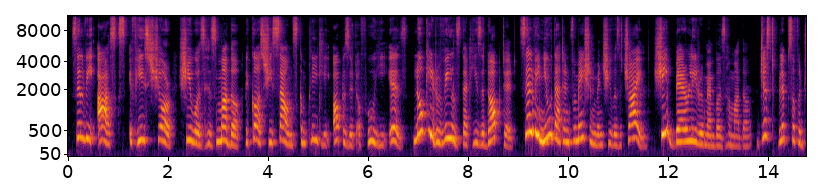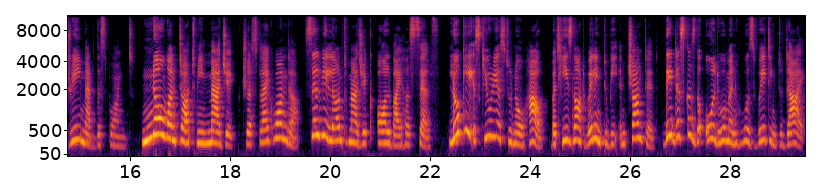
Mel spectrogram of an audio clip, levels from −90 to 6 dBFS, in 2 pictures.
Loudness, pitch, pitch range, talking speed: -18 LUFS, 265 Hz, 225-315 Hz, 165 wpm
